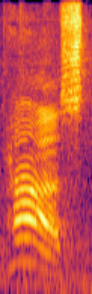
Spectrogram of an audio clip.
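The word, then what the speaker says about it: passed: ED is pronounced like T. So we say past.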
